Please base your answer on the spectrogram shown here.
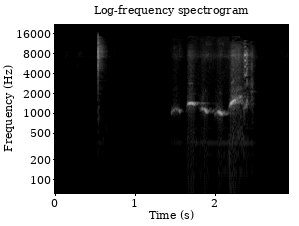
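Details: Indoor pet male cockatiel whistling: a sharp click, then a brief warbling phrase of wavering notes that dips and climbs, ending in a rising, higher chattered flourish.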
